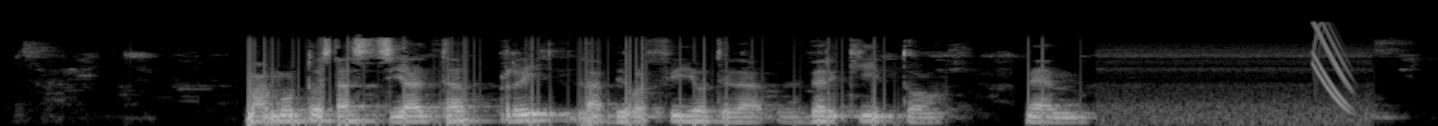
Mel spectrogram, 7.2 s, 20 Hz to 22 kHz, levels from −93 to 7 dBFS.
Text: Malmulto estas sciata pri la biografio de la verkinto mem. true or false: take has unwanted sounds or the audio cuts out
true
